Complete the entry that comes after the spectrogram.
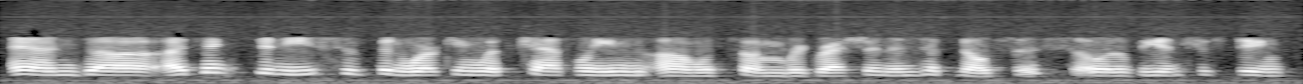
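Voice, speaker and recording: A woman's voice: low voice, little pitch movement, normal speed. A woman speaking over a telephone line as an interview guest, talking casually and informatively about what she organizes.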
